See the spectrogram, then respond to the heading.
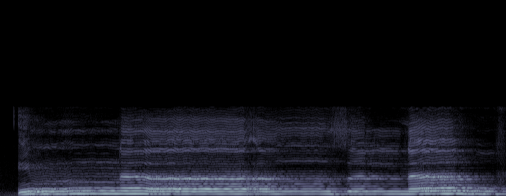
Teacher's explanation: تو انا انزلناہ، اخفا ہے نون ساکن کے بعد زا آنے کی وجہ سے۔ زا کو تیز صفیر کی آواز سے ادا کریں گے، لام ساکن پہ اظہار نون پر کھڑا زبر 2 حرکات لمبا کریں گے، ہا کو جلدی پڑھیں گے۔ · ان میں نون مشدد پہ غنہ ہے اور نا پہ الف مدہ ہے، اس کے بعد حمزہ آنے کی وجہ سے مد منفصل ہے، حمزہ دوسرے کلمے میں ہے۔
